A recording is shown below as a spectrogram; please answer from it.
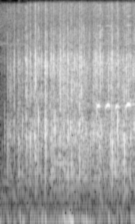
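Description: Faint scattered clapping from an audience.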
